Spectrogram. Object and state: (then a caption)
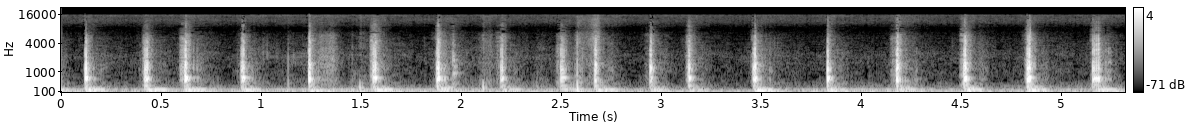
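Plastic steering wheel airbag cover. A single fingertip and nail tap and scratch the hollow, hard textured plastic center airbag cover of a BMW steering wheel. About twenty short, dry clicks with a hollow midrange knock come at an uneven pace of roughly three per second, each dying away almost at once. A faint steady low hum runs underneath.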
